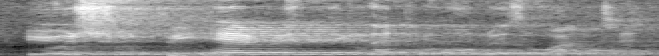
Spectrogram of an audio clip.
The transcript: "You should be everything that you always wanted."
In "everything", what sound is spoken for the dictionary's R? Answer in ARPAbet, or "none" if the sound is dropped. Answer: none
